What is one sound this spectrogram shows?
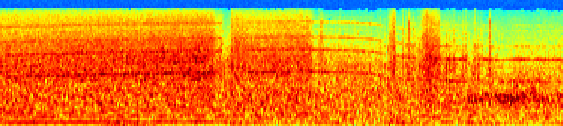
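A racing car engine roars steadily at high revs.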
